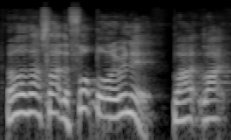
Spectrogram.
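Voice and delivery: high, put-on Scottish-Irish accent; [name]'s Celtic accent. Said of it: "the same guy, [name]".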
